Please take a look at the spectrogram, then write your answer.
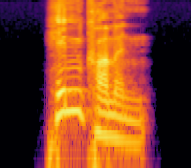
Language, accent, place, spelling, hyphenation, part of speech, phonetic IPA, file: German, Germany, Berlin, hinkommen, hin‧kom‧men, verb, [ˈhɪnˌkɔmən], De-hinkommen.ogg
- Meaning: 1. to go or travel somewhere and arrive (can refer to the journey, the arrival, or both) 2. to arrive at a situation (usually implying some negative condition) 3. to manage, make do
